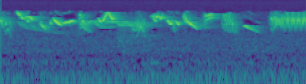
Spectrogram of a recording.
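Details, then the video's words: Caged whitetip songbird delivering a fast, busy run of high chirps and slurred down-sweeping notes with almost no gaps, over light low background noise. "Giọng hót Whitetip"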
